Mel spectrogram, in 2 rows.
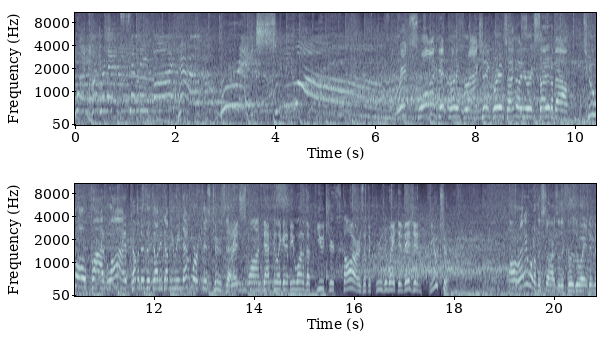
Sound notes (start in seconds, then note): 4.6 crowd cheering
